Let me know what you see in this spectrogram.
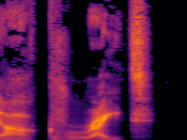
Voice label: human male grumpy angry frustrated says oh great; zapsplat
